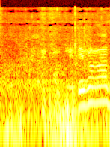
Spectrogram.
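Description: A young person speaks briefly close by.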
